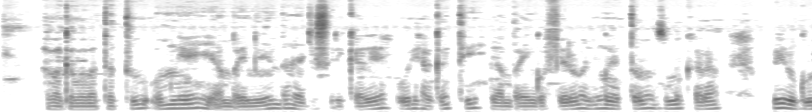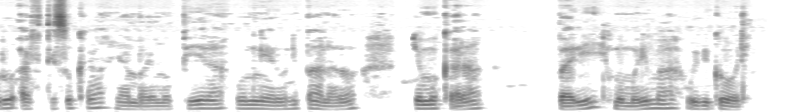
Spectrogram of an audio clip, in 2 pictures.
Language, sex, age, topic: Kinyarwanda, male, 18-24, agriculture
